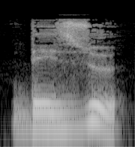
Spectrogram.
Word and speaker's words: œufs: if you listen carefully, the pronunciation is changing quite much, because for the singular form it's œuf, but then for the plural form here it's œufs, okay? Des œufs.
